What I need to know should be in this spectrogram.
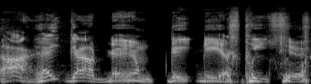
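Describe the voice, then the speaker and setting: Very slowly, a man drawls out a raspy put-on character voice in a Southern US accent. His pitch stays medium. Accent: Southern American. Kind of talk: comic impression.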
